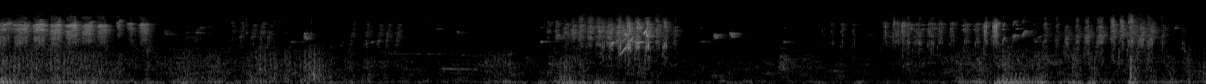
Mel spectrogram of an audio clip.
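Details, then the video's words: European goldfinch singing salaka style, with repeated bouts of rapid, buzzy, fizzing trills high in pitch, separated by short pauses with scattered chirps and a few thin whistles. "مقطع رائع لطائر للحسون فى السلاكة"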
